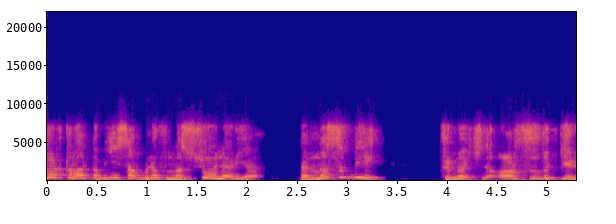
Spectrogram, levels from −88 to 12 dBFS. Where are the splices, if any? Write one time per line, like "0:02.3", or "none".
none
